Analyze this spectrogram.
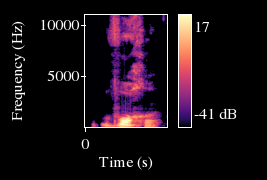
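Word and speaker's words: Woche: عنا أول شيء كلمة مهمة دي ووخ. دي ووخ يعني الأسبوع، كلمة الأسبوع. دي ووخ، التساء والها هنا تلفظ مثل حرف الخاء في اللغة العربية.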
